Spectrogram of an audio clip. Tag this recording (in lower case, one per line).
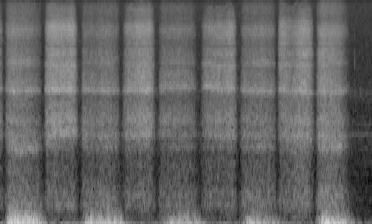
respiratory sounds
breathing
